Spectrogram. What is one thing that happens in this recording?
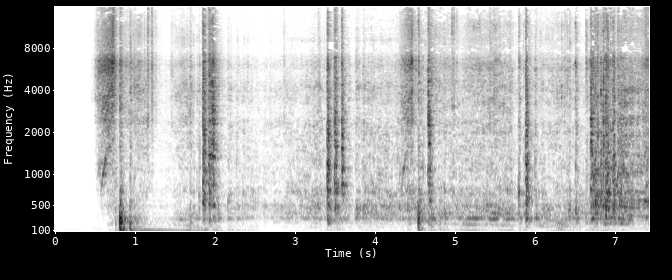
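Spinning tops clash against each other with sharp clacks.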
